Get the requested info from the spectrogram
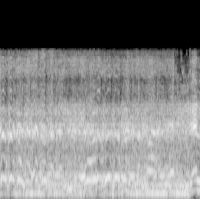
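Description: A man laughing, a run of repeated short pitched calls, a little stupid laugh, over a steady low hum.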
